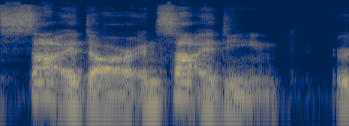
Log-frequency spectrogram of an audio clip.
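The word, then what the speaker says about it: saidin: just being overpronounced and if you look at it phonetically it's actually apparently sa dar and sa it di saadan so not even saidar and saeedin it's sa'adar and saadin or it's a den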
